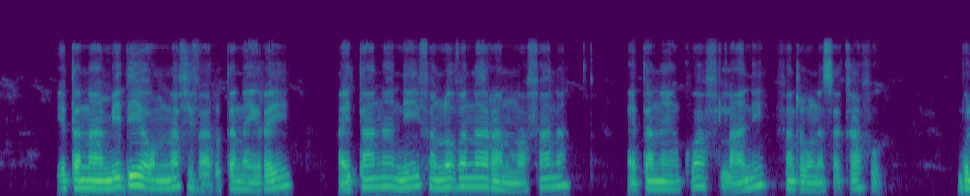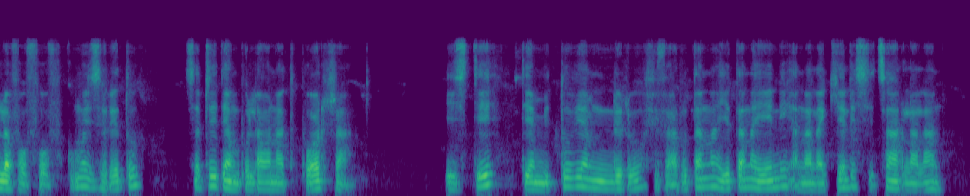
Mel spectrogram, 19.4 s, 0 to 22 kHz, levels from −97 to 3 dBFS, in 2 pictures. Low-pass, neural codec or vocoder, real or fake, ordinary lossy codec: 9.9 kHz; none; real; Opus, 16 kbps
